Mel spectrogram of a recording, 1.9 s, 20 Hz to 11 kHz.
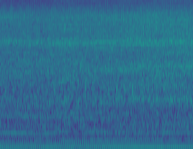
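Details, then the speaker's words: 9th-gen Honda Civic after replacing a bad VTC actuator spring with a hardware-store spring, start-up: smooth even idle with steady low hum, previous knock/rattle gone; normal idle. "hopefully it doesn't make any noise when I fire it up now. So, all right, let's try her out. Hey, way better."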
